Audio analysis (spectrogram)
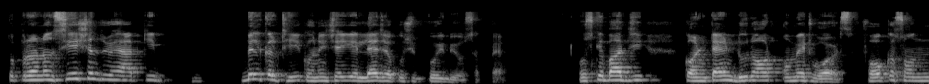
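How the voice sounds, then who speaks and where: A male tutor giving an exam-prep lecture, reading English lines slowly and explaining them with many fillers. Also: high-pitched, a bit bright. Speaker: English test teacher.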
